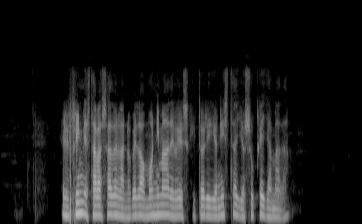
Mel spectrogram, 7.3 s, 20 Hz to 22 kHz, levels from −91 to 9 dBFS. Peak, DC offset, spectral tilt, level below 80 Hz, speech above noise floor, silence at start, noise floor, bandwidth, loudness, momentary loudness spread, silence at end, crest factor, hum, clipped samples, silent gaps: -6 dBFS; under 0.1%; -7 dB/octave; -66 dBFS; 46 dB; 1.25 s; -74 dBFS; 7.4 kHz; -29 LUFS; 9 LU; 1.5 s; 24 dB; none; under 0.1%; none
